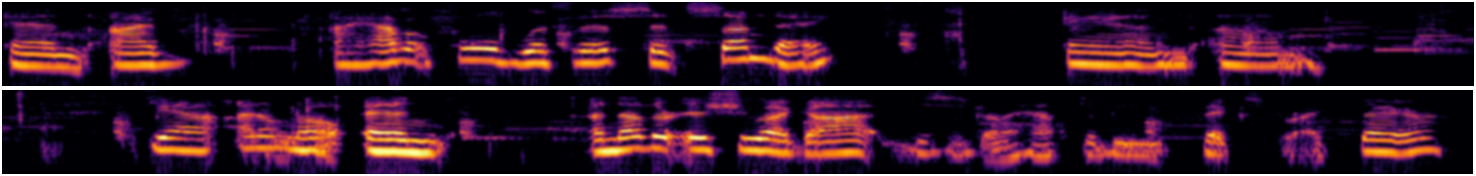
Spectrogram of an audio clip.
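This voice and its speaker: A woman hosting a craft livestream, nasal from a sinus cold, thinking aloud slowly and hesitantly with many ums. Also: medium pitch, vocal fry, faint music behind, low-quality recording. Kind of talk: casual craft livestream chat.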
